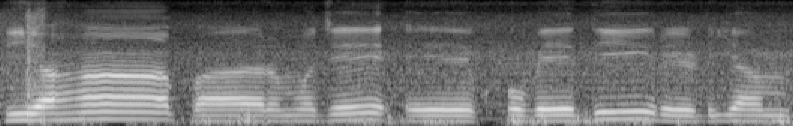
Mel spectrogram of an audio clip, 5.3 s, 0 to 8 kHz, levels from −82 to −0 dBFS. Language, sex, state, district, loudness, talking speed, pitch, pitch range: Hindi, male, Madhya Pradesh, Katni, -16 LUFS, 70 wpm, 140 Hz, 135-160 Hz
